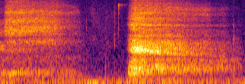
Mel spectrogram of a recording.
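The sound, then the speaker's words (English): A deep, audible breath taken alone with no talk: an airy rush of breath, a brief pause, then a stronger, louder breath that slowly fades out. “Take a deep breath with me if you feel like you need to do that too.”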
